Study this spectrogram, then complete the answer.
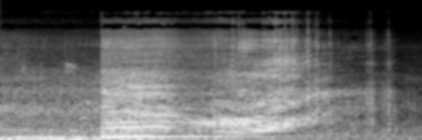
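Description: A sports car's engine roars loudly as it speeds past.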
